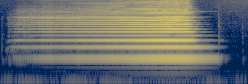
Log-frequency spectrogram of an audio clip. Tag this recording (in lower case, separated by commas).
musical instrument, music, bowed string instrument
